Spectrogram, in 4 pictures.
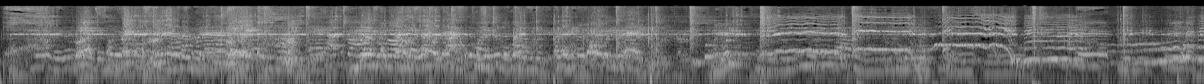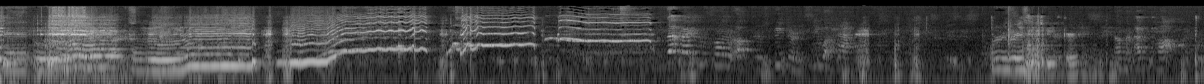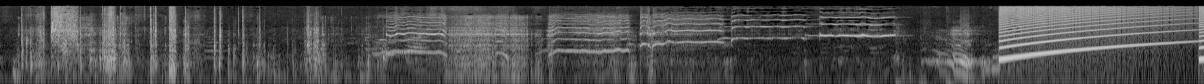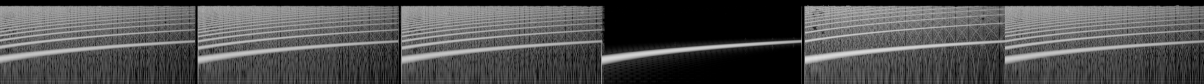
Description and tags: audacity maddness
wow, funny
